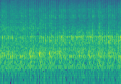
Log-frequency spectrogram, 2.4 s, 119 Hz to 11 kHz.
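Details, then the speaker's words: Mercedes-Benz S123 300TD turbodiesel (W123), after radiator work for a coolant leak: started with the radiator cap off to burp excess air before going back on the road. Steady, even diesel clatter at idle with no misses or extra knocks. Normal idle. "I'm just going to start it up, take the cap off and make sure that it burps any excessive air."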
